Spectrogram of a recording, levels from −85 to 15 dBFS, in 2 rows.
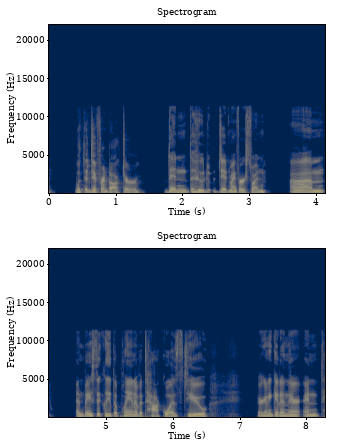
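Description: Speech with no audible faults.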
